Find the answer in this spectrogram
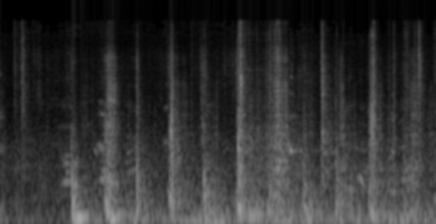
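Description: Footsteps running up metal bleacher steps: a string of irregular thuds, about three a second, starting about a second in.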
